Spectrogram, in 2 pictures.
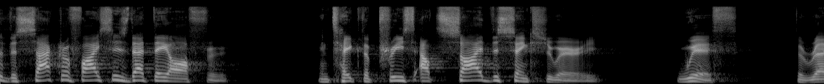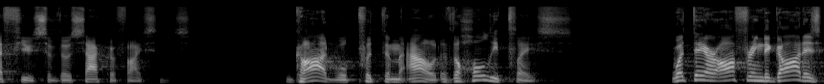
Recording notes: Preached to Heritage Bible Chapel in Princeton, MA.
